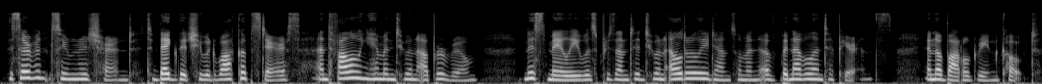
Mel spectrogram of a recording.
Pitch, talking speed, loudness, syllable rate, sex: 225 Hz, 195 wpm, -19 LUFS, 6.0 syllables/s, female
